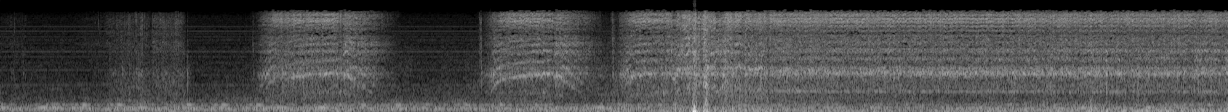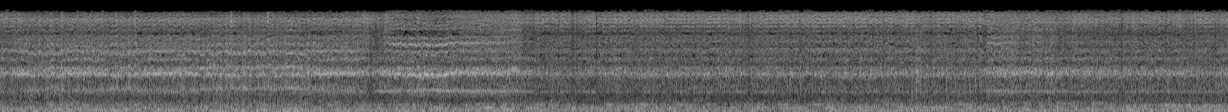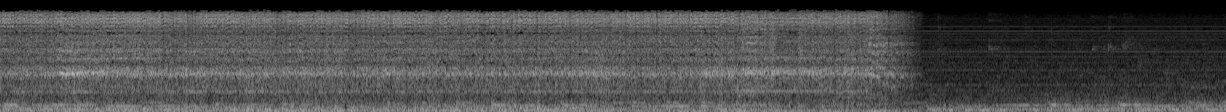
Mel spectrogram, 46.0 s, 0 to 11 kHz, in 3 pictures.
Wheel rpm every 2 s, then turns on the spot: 10, 40, 50, 70, 150, 160, 160, 160, 160, 160, 160, 160, 160, 160, 160, 160, 160, 160, 160, 160, 150, 10, 0.
none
